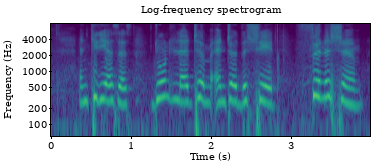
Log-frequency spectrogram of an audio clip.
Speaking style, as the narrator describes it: he shouts as much as he can

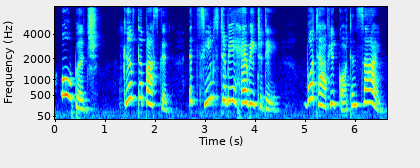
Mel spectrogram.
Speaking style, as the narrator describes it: the mermaid asked sweetly

